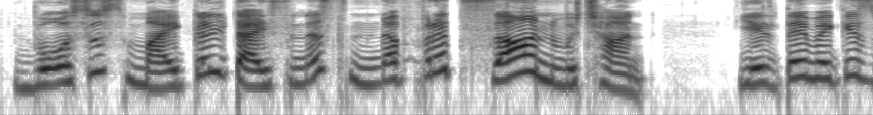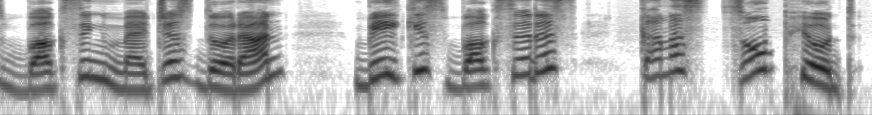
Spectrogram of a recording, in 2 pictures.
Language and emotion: Kashmiri, disgusted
